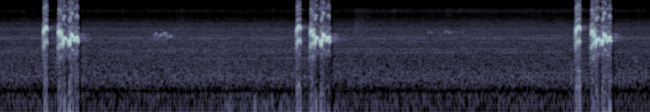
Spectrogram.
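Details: Sooty-headed bulbul, loud varied calling played to draw in wild bulbuls: three matching phrases about every three and a half seconds, each a quick sharp note and a bubbling chatter, with a soft faint note between.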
